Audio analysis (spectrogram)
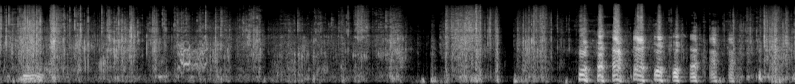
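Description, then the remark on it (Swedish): Wrapping paper being torn off a birthday present, a board game, with continuous crinkling and crackling, then a run of sharper, rhythmic rips toward the end. “Sen kommer då födelsedagspresent. Jag har ju fyllt 27. Ja, alltså. Ja. Jag tänker att jag använder den till att täcka för vinden. Ja. Nu ska vi se här då. Och igen, jag fastnar med papper.”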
